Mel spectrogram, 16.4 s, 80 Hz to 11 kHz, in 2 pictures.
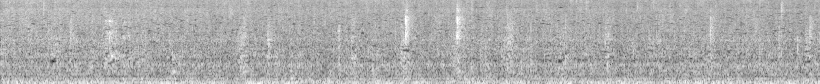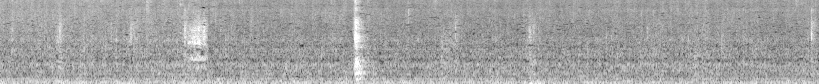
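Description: Onions frying in oil in a kadai: a steady sizzle, broken by a few sharp clicks about 4, 10 and 12 seconds in, the last the loudest.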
